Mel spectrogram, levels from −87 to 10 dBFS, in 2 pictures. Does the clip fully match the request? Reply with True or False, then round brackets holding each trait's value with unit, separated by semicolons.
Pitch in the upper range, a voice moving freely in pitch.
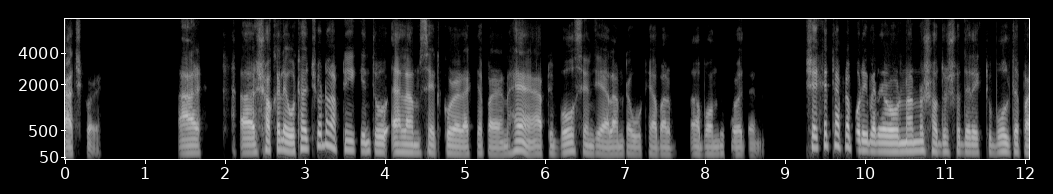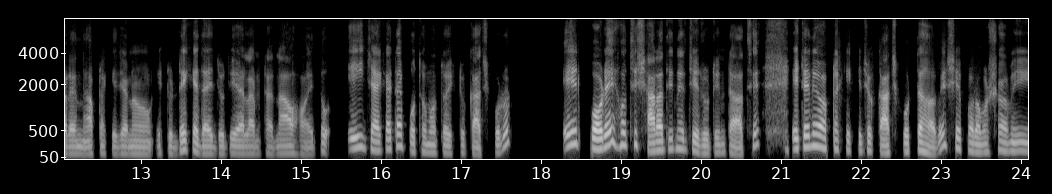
False (130 Hz; 6.1 semitones)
